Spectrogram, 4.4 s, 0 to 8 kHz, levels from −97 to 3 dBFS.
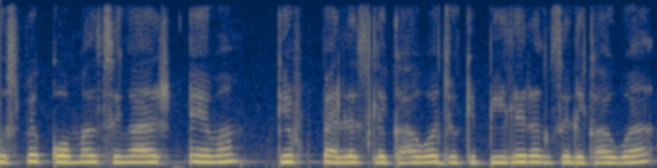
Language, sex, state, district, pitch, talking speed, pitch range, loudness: Hindi, female, Jharkhand, Garhwa, 290 Hz, 205 wpm, 280-300 Hz, -17 LUFS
